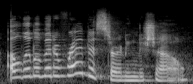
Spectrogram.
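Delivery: high, fast eager voice; a small animal pointing out the dawn; Turtle. Acted. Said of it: "said Turtle".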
